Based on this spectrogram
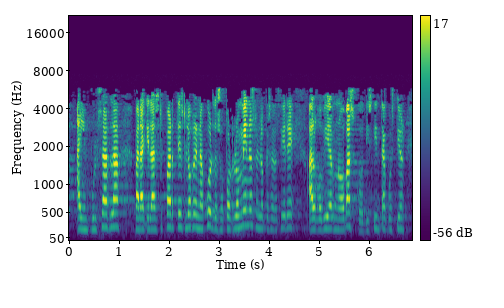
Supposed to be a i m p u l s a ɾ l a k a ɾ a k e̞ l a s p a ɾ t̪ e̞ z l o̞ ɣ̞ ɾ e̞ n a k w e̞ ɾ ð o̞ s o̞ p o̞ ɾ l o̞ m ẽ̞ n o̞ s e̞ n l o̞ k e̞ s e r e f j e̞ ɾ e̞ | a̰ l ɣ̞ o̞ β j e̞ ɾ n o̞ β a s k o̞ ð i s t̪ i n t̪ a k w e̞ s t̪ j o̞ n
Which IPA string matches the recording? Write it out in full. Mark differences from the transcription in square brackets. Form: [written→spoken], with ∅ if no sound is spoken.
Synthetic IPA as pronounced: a i m p u l s a ɾ l a [k→p] a ɾ a k e̞ l a s p a ɾ t̪ e̞ z l o̞ ɣ̞ ɾ e̞ n a k w e̞ ɾ ð o̞ s o̞ p o̞ ɾ l o̞ m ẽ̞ n o̞ s e̞ n l o̞ k e̞ s e r e f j e̞ ɾ e̞ | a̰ l ɣ̞ o̞ β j e̞ ɾ n o̞ β a s k o̞ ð i s t̪ i n t̪ a k w e̞ s t̪ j o̞ n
